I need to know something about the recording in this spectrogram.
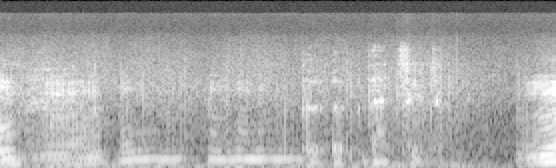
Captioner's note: humming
